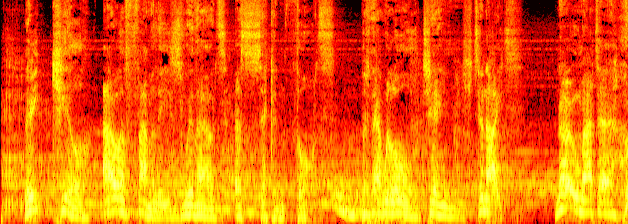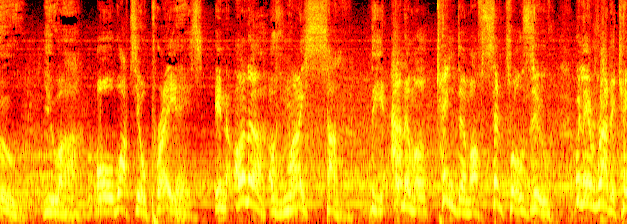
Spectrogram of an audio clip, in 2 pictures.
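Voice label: English UK, Characters; GoLocalise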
